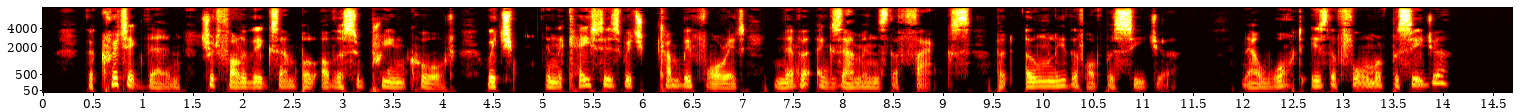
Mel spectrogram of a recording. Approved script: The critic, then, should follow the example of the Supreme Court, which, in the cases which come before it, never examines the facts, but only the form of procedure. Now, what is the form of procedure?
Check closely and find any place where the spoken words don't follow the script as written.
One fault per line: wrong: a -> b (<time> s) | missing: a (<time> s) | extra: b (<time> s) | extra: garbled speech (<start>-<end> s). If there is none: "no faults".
missing: form (10.4 s)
